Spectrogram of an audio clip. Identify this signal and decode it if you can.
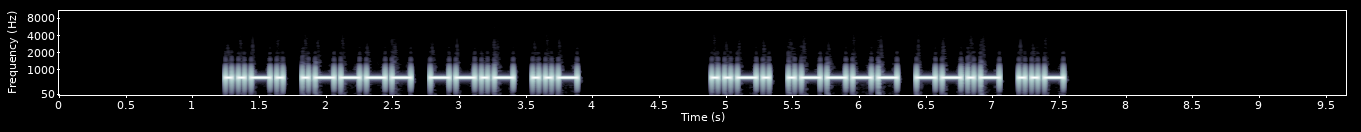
Morse code, heard as a keyed tone, about 25 wpm, 700 Hz. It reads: F1QU F1QU
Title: DXCC-100 Call Signs - 4 Characters - Repeated 2x - 25wpm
